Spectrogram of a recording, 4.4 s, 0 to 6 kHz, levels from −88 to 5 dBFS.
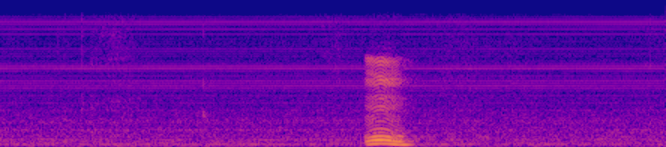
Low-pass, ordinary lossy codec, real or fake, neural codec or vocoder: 5.4 kHz; none; real; none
